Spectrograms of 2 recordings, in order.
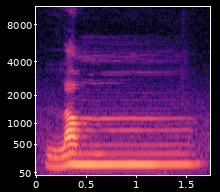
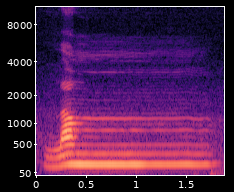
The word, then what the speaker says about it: लं: बीज मंत्र लम है तो लम में ल एक तिहाई लंबा खींचना है और दो तिहाई लंबा इसमें म के नीचे हलंत तो ऐसे बोला जाएगा लम लम लम ऐसे मंत्र का उच्चारण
